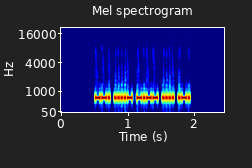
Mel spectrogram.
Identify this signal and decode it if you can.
Morse code, heard as a keyed tone, about 48 wpm, 700 Hz. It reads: G4YHR
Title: DXCC-100 Call Signs - 5 Characters - Repeated 3x - 50wpm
